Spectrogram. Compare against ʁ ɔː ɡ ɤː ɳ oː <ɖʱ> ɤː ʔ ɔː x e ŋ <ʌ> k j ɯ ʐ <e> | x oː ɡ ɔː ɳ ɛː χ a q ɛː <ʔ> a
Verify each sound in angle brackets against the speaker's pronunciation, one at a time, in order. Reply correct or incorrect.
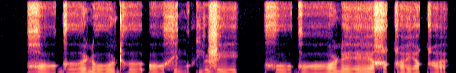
correct, incorrect: ɔ, correct, incorrect: q

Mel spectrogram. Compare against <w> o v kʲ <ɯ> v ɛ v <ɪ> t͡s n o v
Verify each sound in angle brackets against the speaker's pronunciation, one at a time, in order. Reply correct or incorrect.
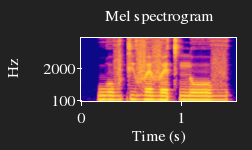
correct, correct, incorrect: ɛ

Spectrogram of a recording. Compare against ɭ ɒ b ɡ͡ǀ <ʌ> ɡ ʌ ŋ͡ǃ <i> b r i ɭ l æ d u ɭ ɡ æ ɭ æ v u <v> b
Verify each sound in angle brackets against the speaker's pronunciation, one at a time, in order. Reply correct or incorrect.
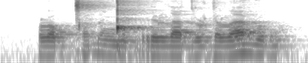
correct, correct, incorrect: none

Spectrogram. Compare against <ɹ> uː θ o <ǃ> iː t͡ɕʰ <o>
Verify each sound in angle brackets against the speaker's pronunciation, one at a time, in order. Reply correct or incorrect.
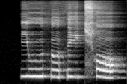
incorrect: j, incorrect: θ, incorrect: ɔ

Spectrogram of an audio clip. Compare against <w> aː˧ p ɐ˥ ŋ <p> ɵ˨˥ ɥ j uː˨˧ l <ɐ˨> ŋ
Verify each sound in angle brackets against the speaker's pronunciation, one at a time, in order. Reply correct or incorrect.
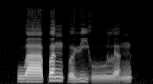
correct, correct, incorrect: ɐ˨˥

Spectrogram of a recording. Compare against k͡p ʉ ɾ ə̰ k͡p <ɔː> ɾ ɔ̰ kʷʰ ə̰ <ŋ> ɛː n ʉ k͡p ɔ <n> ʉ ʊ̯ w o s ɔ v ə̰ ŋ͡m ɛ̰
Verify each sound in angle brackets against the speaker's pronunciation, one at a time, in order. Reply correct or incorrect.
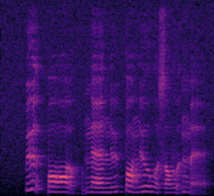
correct, correct, correct

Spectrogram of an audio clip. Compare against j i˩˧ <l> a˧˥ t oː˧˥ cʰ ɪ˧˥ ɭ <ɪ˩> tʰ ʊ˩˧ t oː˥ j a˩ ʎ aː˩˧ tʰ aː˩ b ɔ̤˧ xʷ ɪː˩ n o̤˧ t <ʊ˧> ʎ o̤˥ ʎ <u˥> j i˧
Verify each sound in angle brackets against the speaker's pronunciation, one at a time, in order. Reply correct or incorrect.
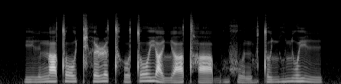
incorrect: n, incorrect: ɪ˧˥, correct, correct

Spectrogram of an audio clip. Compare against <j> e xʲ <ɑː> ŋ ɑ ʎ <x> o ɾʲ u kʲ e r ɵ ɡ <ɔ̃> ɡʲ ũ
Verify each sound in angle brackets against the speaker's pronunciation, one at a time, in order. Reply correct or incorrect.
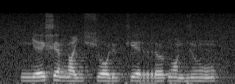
incorrect: ɲ, incorrect: ɑ, incorrect: ç, correct

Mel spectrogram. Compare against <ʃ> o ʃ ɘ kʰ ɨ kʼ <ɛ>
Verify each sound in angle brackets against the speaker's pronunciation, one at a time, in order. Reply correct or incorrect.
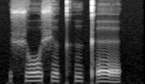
correct, correct

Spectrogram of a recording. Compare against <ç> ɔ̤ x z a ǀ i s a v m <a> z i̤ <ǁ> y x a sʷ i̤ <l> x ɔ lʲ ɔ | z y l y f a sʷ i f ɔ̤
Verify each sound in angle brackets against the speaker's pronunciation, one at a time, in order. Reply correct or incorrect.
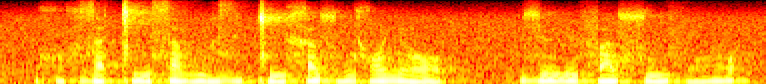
incorrect: x, incorrect: a̤, incorrect: ǀ, correct

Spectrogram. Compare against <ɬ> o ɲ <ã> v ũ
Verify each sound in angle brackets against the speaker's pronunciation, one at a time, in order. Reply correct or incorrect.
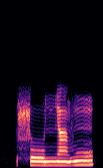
correct, correct

